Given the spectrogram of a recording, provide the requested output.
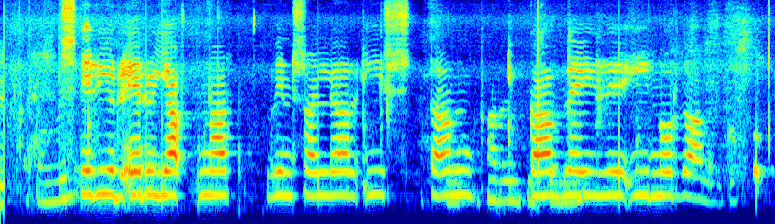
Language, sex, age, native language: Icelandic, female, 40-49, Icelandic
